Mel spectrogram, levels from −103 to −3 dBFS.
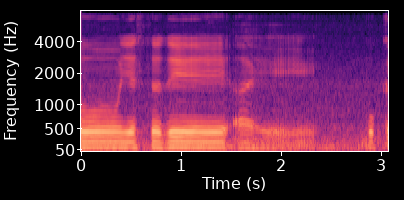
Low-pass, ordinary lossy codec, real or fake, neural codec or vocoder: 7.2 kHz; Opus, 64 kbps; real; none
